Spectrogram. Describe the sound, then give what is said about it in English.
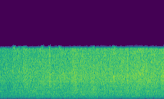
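Heavy rain pours down in a steady, dense roar of hiss and patter during a thunderstorm at a Hindu religious gathering under a large tent in Rajasthan, India, loud and unbroken throughout, with no voices and no distinct thunder claps. “India's northwestern state of Rajasthan were gathered on Sunday for a Hindu religious event that took place during heavy rain and a thunderstorm.”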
